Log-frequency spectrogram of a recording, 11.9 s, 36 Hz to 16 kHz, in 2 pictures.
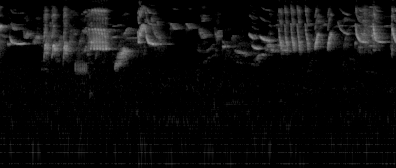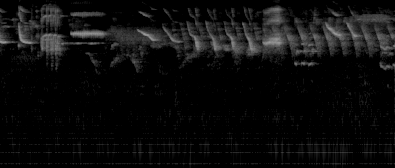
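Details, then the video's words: Black-collared starling singing in a lure recording meant to stir silent birds into song: dense, rapid chattering phrases of harsh clicks, buzzy notes and sharp whistles packed between 2 and 10k, in bursts with brief pauses. "JALAK SUREN NGRIWIK, PANCINGAN JALAK SUREN MACET BUNYI"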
